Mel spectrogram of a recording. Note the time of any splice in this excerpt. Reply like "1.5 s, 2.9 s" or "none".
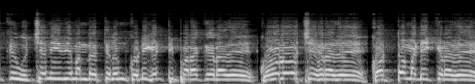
2.6 s, 3.7 s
